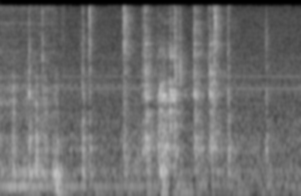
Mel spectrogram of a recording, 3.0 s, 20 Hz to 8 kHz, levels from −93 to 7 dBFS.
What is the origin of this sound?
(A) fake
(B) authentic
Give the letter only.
B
